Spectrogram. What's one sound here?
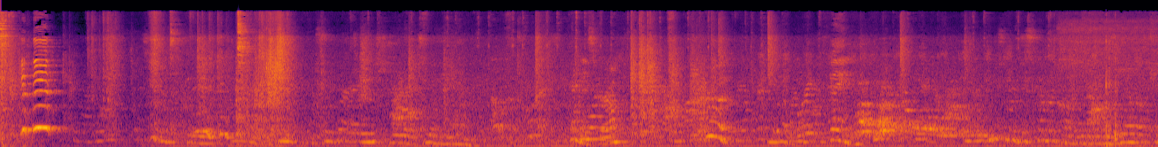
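A small dog pants.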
